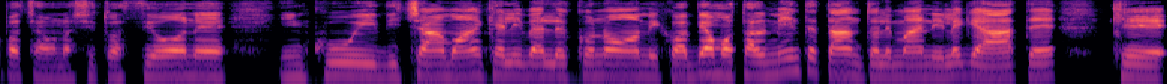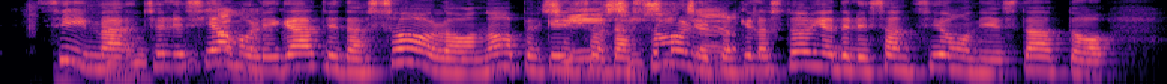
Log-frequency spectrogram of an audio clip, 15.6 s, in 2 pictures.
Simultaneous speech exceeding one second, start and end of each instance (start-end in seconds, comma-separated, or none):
8.0-9.5, 11.3-13.0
